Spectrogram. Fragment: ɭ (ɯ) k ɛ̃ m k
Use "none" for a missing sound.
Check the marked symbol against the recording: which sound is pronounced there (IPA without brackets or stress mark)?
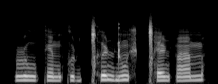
u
